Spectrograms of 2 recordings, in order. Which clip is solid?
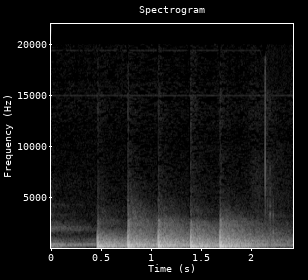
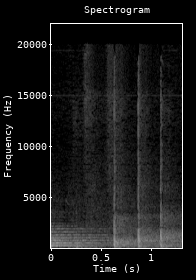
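The second.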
